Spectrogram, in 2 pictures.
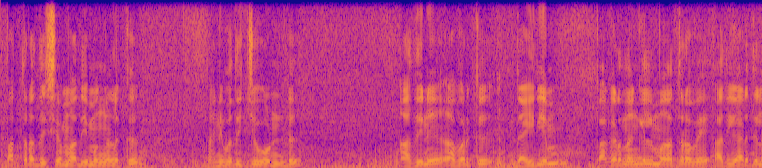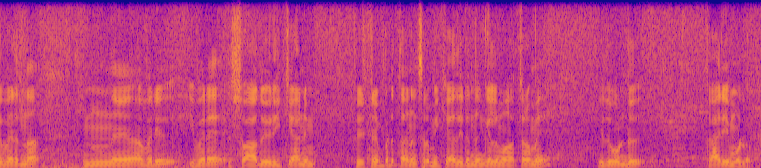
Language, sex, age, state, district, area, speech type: Malayalam, male, 45-60, Kerala, Alappuzha, rural, spontaneous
